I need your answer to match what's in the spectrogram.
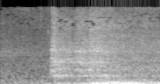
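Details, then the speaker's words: Volkswagen Taigun after battery replacement fixed crank-but-no-start and long cranking caused by a bad-cell battery; new battery tested good, now a very short crank, catches at once and settles into a steady even idle. "यह देखिए हमारी गाड़ी proper तरीके से अब ready हो चुकी है अब हम इसे बिंदास अपने जो कस्टमर है उसे दे सकते हैं बिना किसी कंप्लेन के"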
